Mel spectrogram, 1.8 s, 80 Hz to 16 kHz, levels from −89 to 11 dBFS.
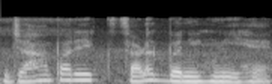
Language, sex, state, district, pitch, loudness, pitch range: Hindi, female, Uttar Pradesh, Lucknow, 180 Hz, -13 LUFS, 175-220 Hz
